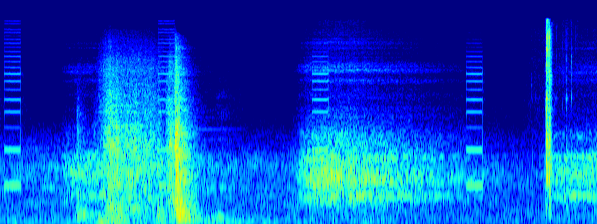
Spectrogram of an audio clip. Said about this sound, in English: Thanks, ma'am. Pull that door with you.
